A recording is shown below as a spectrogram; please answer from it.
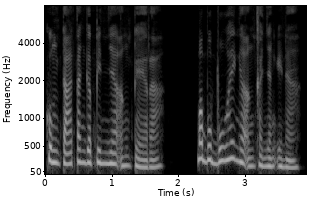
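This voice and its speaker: A woman's voice: mid-range voice, big pitch swings, moderate pace, warm tone, no echo, studio quality. A woman reading a dramatic scripted story as an audiobook narrator.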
